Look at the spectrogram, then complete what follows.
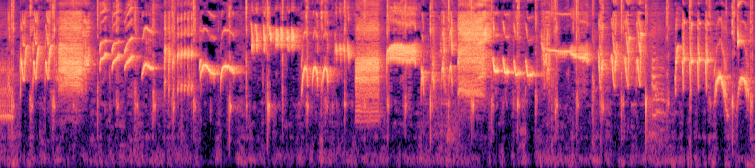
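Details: Javan pied starling (jalak suren) in full, lively song while calling a rival: a rapid varied medley of whistled slurs, rising and falling notes, harsh buzzy bursts and quick chattering trills, loud and continuous throughout.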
